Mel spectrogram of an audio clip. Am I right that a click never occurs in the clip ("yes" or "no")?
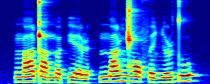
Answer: no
